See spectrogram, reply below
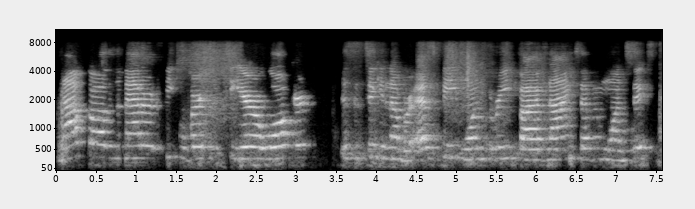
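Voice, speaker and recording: A woman's voice: high voice, level tone, moderate pace, sharp tone. A woman judge presiding over traffic court hearings, formal yet friendly as she reads out charges and rulings, heard in a courtroom recording. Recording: roomy, distant courtroom recording with faint noise.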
